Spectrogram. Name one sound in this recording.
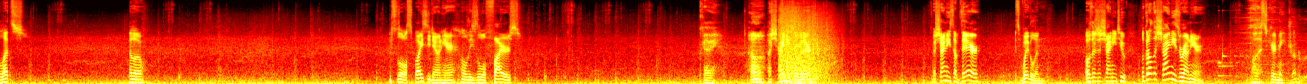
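A young man talks in bursts, close to a microphone.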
